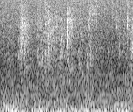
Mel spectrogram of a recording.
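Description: Steady hiss of room noise in a meeting hall, with a few faint, brief rustles and taps.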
